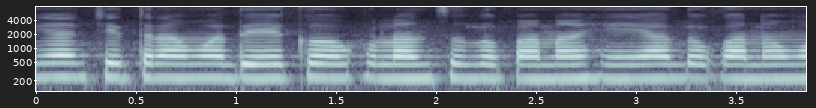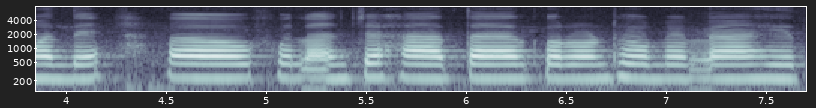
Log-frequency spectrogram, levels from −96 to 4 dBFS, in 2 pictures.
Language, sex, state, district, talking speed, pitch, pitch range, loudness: Marathi, female, Maharashtra, Solapur, 125 wpm, 225 Hz, 225-230 Hz, -14 LUFS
